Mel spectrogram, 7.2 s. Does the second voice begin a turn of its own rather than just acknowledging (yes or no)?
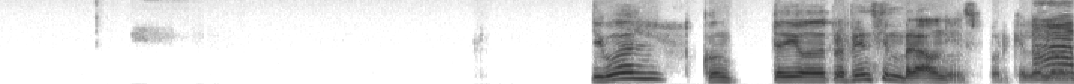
yes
